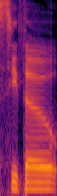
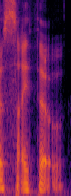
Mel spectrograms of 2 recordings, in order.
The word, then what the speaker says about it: psytho: all right Saito so I have never had a problem figuring out how to pronounce psytho I've never read it as Cito or sitho it's definitely Scyther to me honestly it's very like it has that punch you know psytho it actually works really well as a username it's short clear to pronounce at least for me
